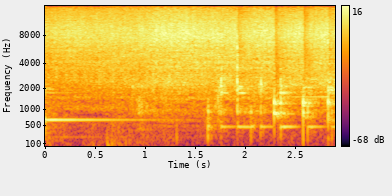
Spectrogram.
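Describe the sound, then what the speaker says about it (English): Onions, celery, carrot and jalapeno sweating in a soup pot, a soft sizzle with a fading tone early on, then a run of sharp spoon scrapes and clinks against the pot. "then we're going to sweat our vegetables"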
